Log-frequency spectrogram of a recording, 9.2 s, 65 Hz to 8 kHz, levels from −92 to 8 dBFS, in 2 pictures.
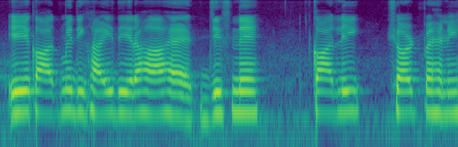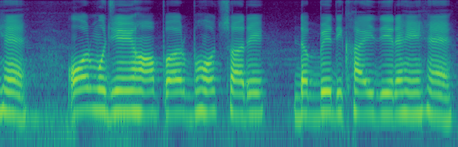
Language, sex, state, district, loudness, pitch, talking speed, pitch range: Hindi, male, Rajasthan, Jaipur, -14 LUFS, 195 Hz, 145 wpm, 190-205 Hz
